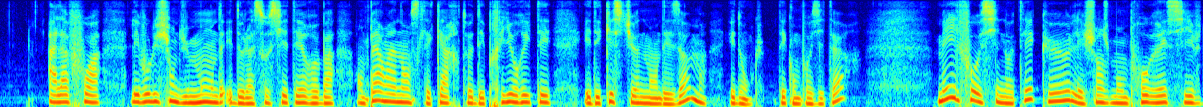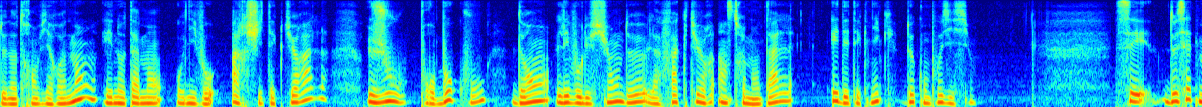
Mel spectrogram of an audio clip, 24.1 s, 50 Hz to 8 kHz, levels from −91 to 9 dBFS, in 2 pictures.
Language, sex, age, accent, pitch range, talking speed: French, female, 30-49, French, 160-210 Hz, 150 wpm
